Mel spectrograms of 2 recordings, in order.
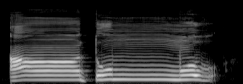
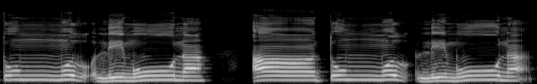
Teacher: نون ساکن کے بعد حروف اخفا میں سے تا آ رہا ہے، لہٰذا نون ساکن میں کیا ہوگا؟ اخفا ہوگا، یعنی گنہ کریں گے۔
